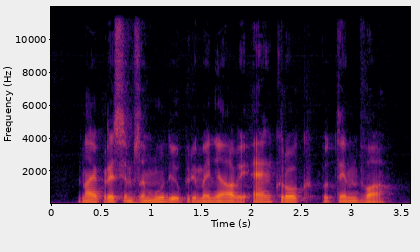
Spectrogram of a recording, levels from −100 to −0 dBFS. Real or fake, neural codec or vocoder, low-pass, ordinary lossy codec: fake; codec, 24 kHz, 6 kbps, HILCodec; none; none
